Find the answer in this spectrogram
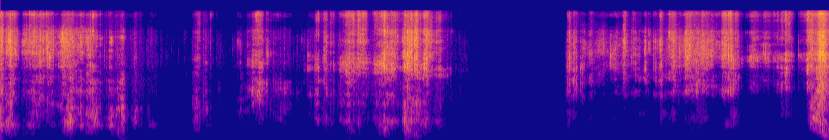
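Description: Clear plastic packaging crinkling and crackling as it is pulled open and handled, in bursts with a pause of about a second in the middle.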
